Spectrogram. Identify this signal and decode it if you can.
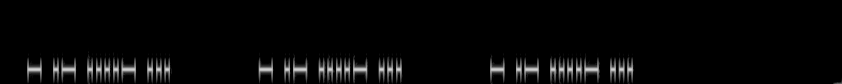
Morse code, heard as a keyed tone, about 28 wpm, 700 Hz. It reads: TA4S TA4S TA4S
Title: DXCC-100 Call Signs - 4 Characters - Repeated 3x - 28wpm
